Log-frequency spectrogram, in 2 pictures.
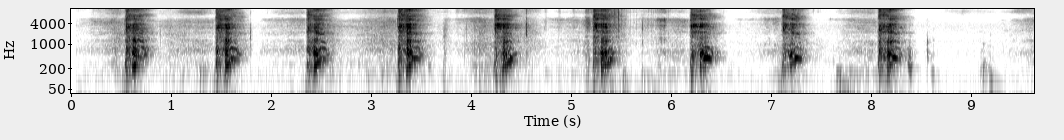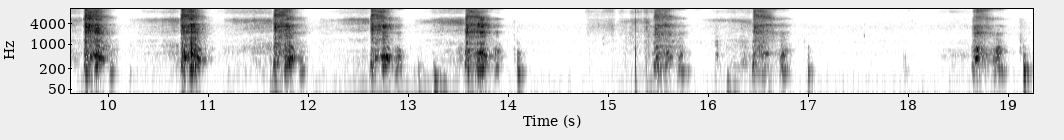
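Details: Cat (Charlie) giving a long run of harsh, repeated hacking coughs while trying to bring up a hairball; hairball retching cough.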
